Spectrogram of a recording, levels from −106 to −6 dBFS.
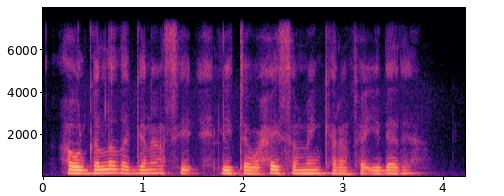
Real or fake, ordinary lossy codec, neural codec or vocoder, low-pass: real; none; none; 7.2 kHz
